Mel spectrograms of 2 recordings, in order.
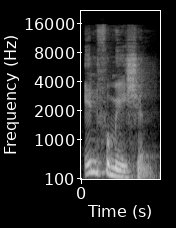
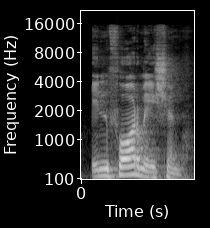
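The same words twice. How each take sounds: First: इन्फॉर्मेशन without R, "in-fo-me-shan"; silent R. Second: इन्फॉर्मेशन with the R sounded, "in-for-me-shan"; R pronounced. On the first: Teacher repeating native speakers' इन्फॉर्मेशन, R left silent. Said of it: "आपको इसको बोलना बस इन्फॉर्मेशन". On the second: Teacher reading इन्फॉर्मेशन for beginners, R pronounced. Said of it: "इस रा को मत बोलना". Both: Shown as a demonstration.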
